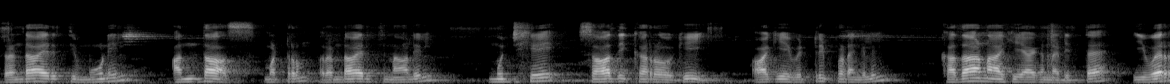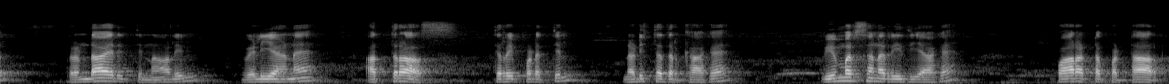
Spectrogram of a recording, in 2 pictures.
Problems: none marked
